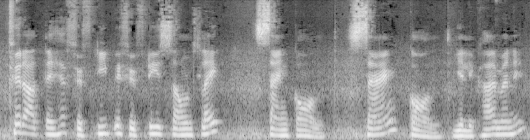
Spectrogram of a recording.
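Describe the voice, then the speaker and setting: A man teaching a language lesson, patiently repeating each word slowly and often checking that the learner follows. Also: on the high side, slight background noise, poor audio. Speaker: French teacher. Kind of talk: language lesson explained in Hindi.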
